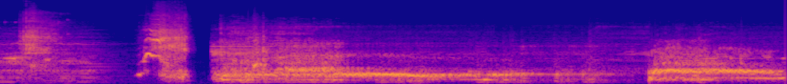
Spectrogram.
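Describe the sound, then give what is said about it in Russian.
A lion roars as it slowly and menacingly steps out of a wooden box in an animated tale. A brief cry leads into a long, deep, sustained roar, which swells again in a fresh burst near the end. “Из ящика медленно и грозно выходит лев.”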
